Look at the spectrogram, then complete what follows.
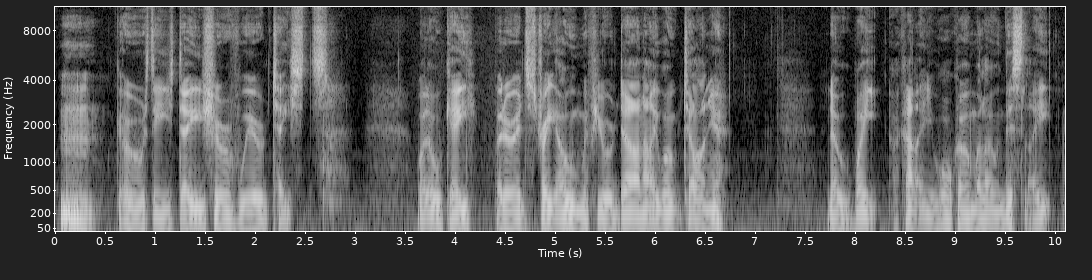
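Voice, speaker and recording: A man plays a gruff, caring school janitor from an anime game. His voice is fairly low and closely recorded, with a dry sound and a folksy, grumbling delivery. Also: fairly even intonation, measured pace, no echo.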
